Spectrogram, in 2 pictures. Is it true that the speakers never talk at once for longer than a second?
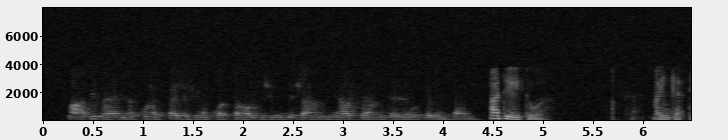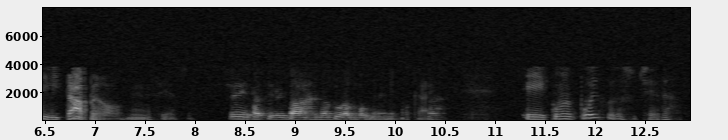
Yes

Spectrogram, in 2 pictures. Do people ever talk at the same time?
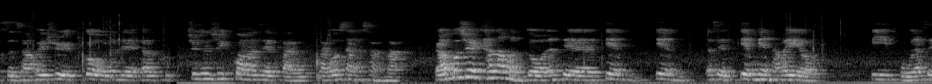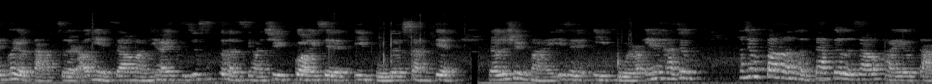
No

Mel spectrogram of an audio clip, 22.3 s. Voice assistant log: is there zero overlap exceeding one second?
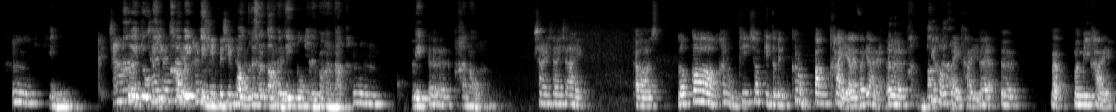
No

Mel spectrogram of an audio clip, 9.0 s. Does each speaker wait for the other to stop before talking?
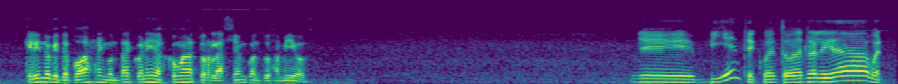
Yes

